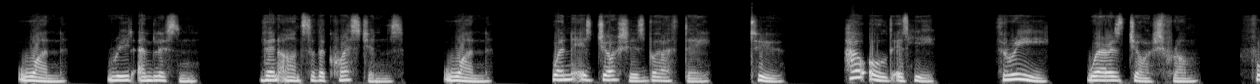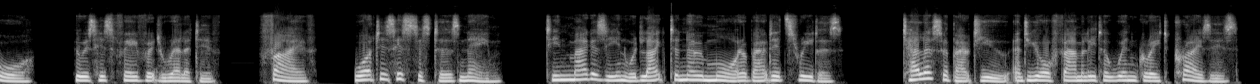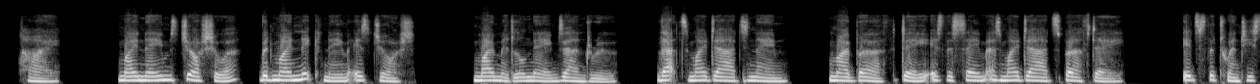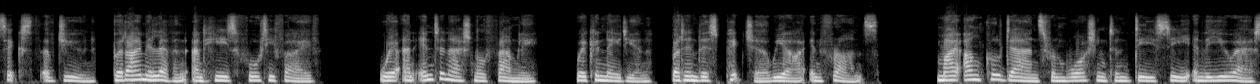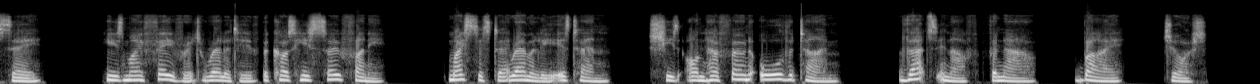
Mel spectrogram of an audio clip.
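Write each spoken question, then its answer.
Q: When is Josh's birthday?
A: The 26th of June

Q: How old is he?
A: 11

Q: Where is Josh from?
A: Canada

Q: Who is his favorite relative?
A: His uncle Dan

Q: What is his sister's name?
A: Emily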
